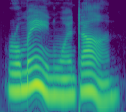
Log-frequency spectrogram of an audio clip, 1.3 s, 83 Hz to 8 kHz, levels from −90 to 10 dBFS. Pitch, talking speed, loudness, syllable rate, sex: 185 Hz, 145 wpm, -14 LUFS, 4.3 syllables/s, female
